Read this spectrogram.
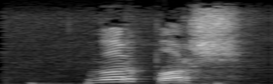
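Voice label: "вӧрпорсь", Komi, female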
